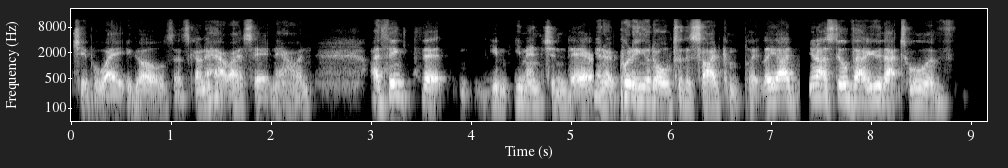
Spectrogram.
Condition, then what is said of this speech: Throat cancer. Hence why I sound a little bit croakier than your usual person.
